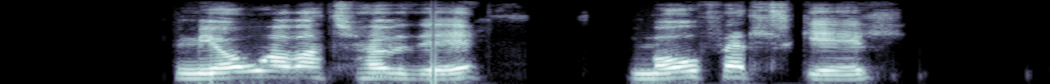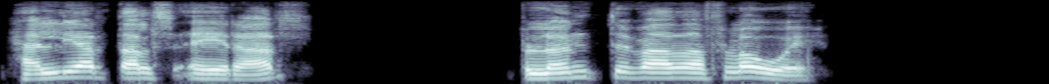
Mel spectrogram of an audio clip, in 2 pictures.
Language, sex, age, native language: Icelandic, male, 30-39, Icelandic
